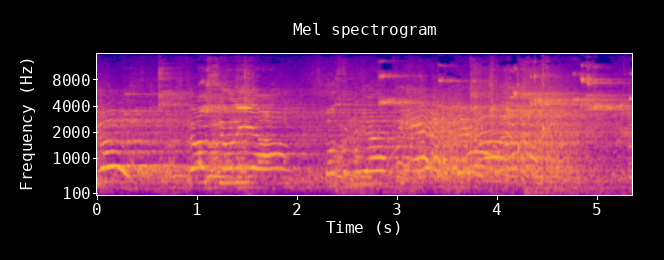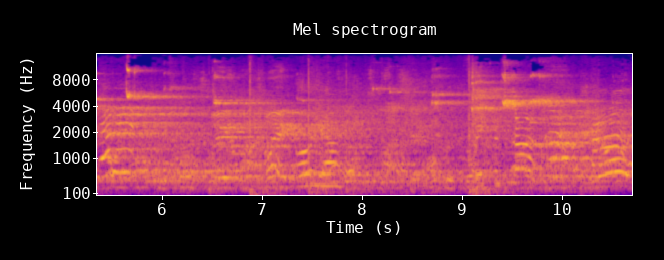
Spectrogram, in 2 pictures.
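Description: A basketball bouncing on a hardwood gym floor during play, with sneakers squeaking in short chirps throughout.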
